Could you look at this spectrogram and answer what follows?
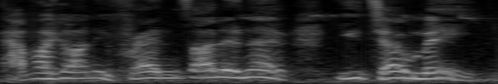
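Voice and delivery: high-pitched mock self-doubt; mock questioning. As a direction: ask it high, playing at being unsure. Mock doubt about having friends.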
